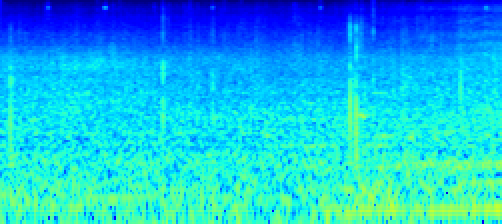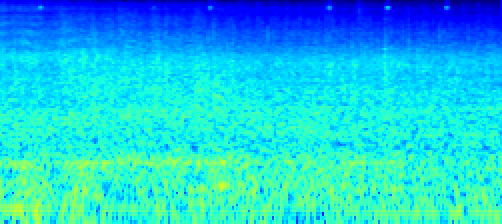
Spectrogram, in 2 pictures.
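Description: City street ambience: a steady hiss of traffic on a wet road, with wind rumbling on the microphone. A brief click about three and a half seconds in.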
